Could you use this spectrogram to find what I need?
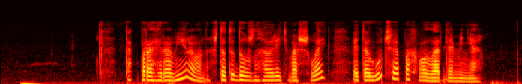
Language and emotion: Russian, neutral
